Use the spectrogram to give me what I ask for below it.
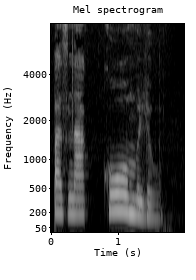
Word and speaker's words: познакомлю: Und bei dieser Form ja познакомлю ist für uns die Betonung wichtig. Das Verb wird hier betont auf dem Stamm. Die Betonung ist auf der dritten Silbe auf dem O. Ja познакомлю.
